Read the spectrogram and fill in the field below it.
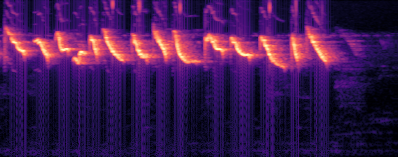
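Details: White-eye singing a fast, insistent series of about fourteen high, sweeping chirped notes that rise and fall in quick succession, evenly spaced over two and a half seconds, then stopping; nothing else heard.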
